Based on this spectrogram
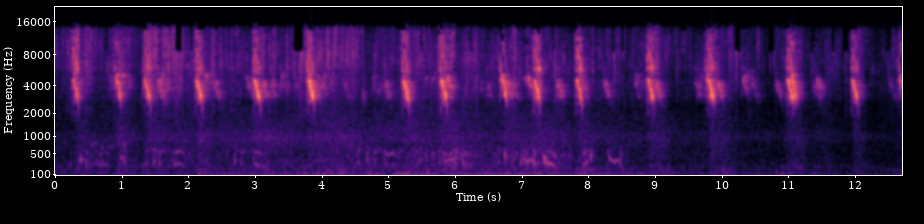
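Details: At a garden feeder, young house sparrows beg as adults feed them: insistent piercing chirps in a steady series about every second, over faint low cooing.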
